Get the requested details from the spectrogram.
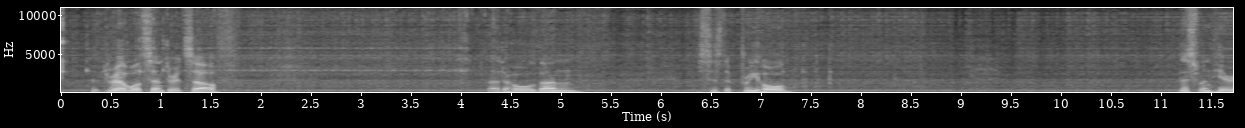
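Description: A drill press whirs steadily as its bit bores into metal.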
